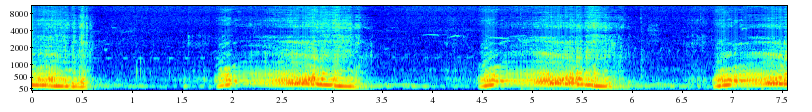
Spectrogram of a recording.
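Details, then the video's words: A lion gives deep, full-throated roars, each swelling and falling over about a second and a half; such roars claim territory and help locate other pride members. "Lion Roar Sound"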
